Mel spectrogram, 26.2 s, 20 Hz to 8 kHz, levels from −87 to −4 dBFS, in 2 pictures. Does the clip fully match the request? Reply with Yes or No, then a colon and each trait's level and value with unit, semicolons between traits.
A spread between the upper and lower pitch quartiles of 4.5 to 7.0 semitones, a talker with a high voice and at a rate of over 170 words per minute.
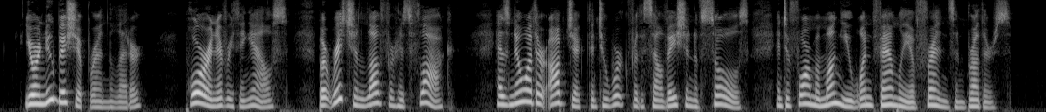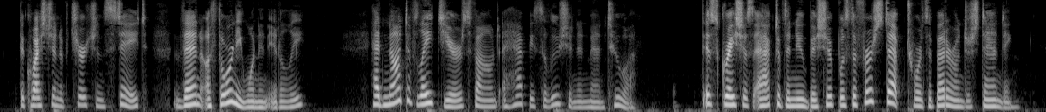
Yes: average, 5.3 semitones; high, 195 Hz; average, 180 wpm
